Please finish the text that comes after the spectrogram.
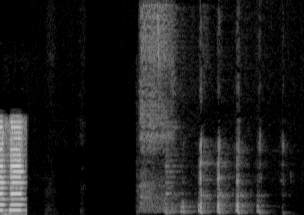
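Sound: horn honking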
